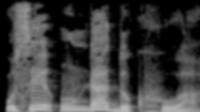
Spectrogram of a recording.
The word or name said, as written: ऊँड़ा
